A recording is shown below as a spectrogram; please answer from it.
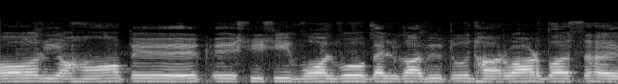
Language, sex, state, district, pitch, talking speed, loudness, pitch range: Hindi, male, Himachal Pradesh, Shimla, 140 Hz, 105 wpm, -14 LUFS, 135-140 Hz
